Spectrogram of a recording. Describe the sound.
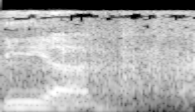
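A speaking voice trails off and gives way to a dense, steady wash of church audience applause, many hands clapping together at a moderate level, thanking a musician and singer who helped at rehearsals.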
